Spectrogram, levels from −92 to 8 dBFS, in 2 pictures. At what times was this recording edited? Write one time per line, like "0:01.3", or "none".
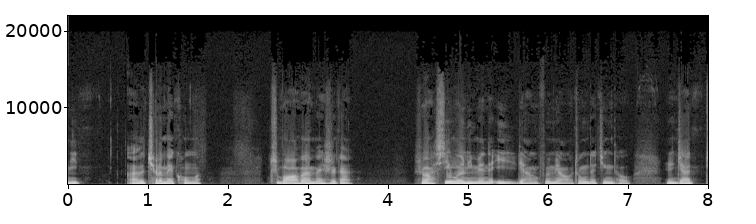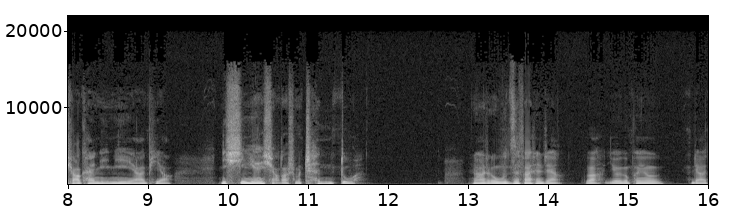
none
